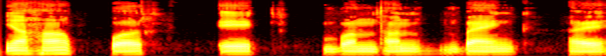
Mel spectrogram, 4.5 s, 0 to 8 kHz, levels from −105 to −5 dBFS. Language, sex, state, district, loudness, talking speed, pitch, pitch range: Hindi, male, Uttar Pradesh, Ghazipur, -18 LUFS, 80 wpm, 95 Hz, 95-100 Hz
